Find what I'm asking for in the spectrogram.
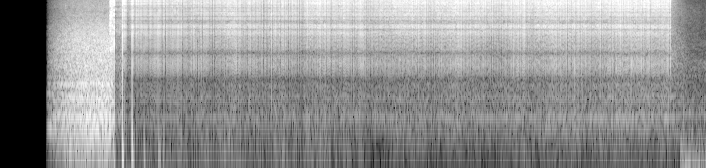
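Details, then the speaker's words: Short-circuit MIG weld with shielding gas: steady, even frying buzz after wire speed was raised from too slow, back at the earlier procedure's final setting to match voltage. "Okay, and that was better, but we still need to turn it up a bit, and now it's at the final setting from the last procedure that we used."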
